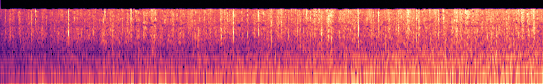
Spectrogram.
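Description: A fire crackles steadily with a dense stream of sharp pops and snaps over a low roaring rumble, fairly loud, growing slightly stronger throughout.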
